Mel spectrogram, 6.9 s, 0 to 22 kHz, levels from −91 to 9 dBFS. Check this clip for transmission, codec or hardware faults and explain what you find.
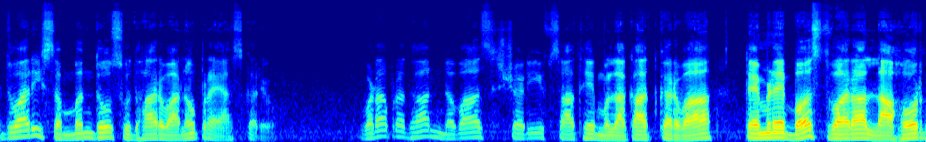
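One fault is present: automatic gain rising, from 2.72 s to 6.07 s. After the input level falls by about 12 dB, the gain control slowly adds about 7 dB over more than three seconds. The voice and the room noise swell together, which separates this from the talker's own movements near 1.5 s and 4 s.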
